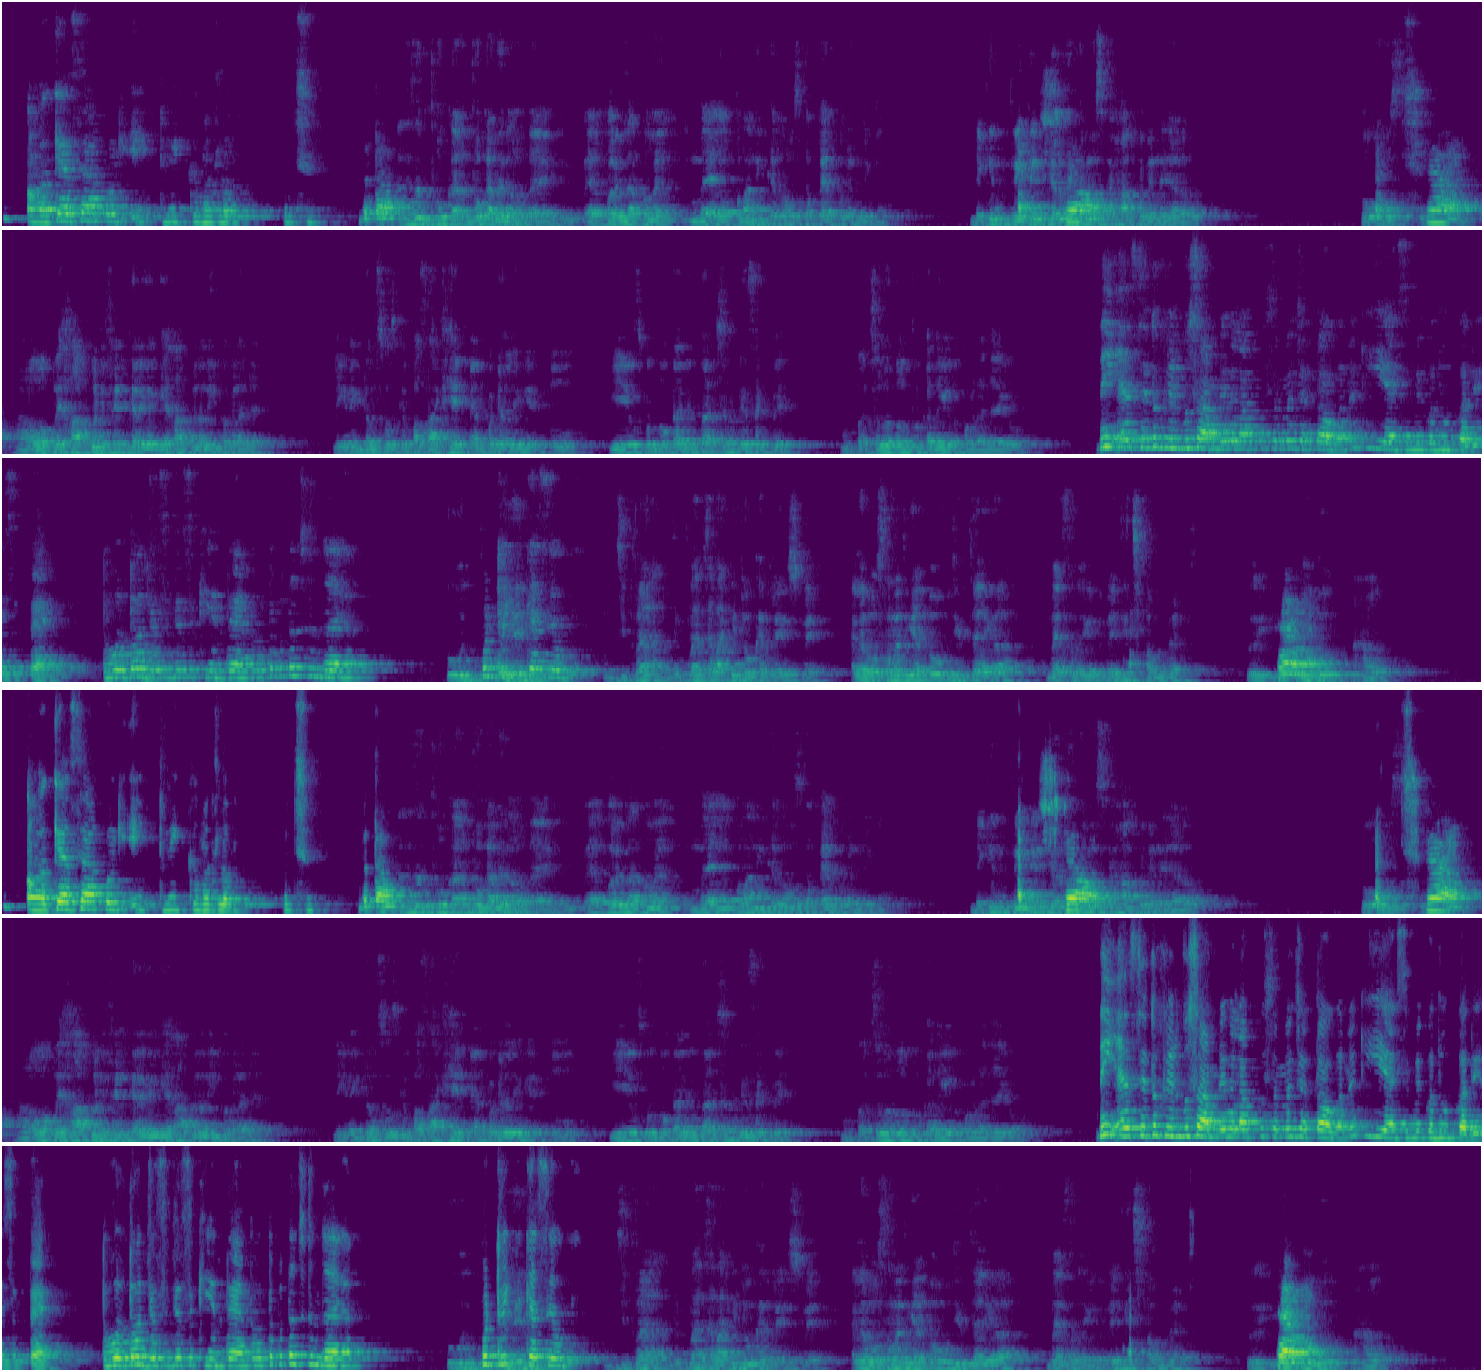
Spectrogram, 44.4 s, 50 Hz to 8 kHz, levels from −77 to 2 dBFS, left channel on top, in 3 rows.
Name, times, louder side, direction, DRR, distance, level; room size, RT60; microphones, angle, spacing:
voice 1, 0.0-2.4 2.8-3.2 3.6-4.0 10.6-11.0 13.7-14.6 25.7-30.1 30.6-33.1 34.4-35.3 42.3-42.8, right 6 dB, 65° right, 10 dB, 0.3 m, -22 dB
voice 2, 4.0-8.8 9.7-12.0 13.6-14.3 14.9-17.4 18.1-20.5 20.9-22.7 23.2-25.0 31.0-31.1 34.0-35.0 35.6-37.8 38.1-39.7 40.0-41.4 42.0-43.4, left 1 dB, 35° left, -1 dB, 0.7 m, -35 dB
4.5 x 2.6 x 3.3 m, 0.98 s
head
